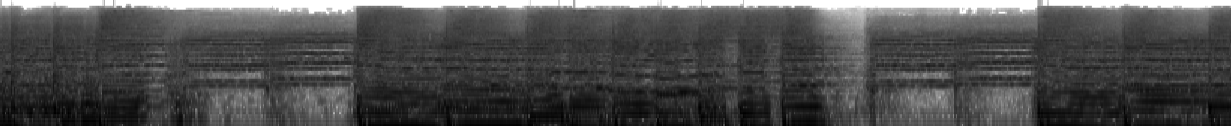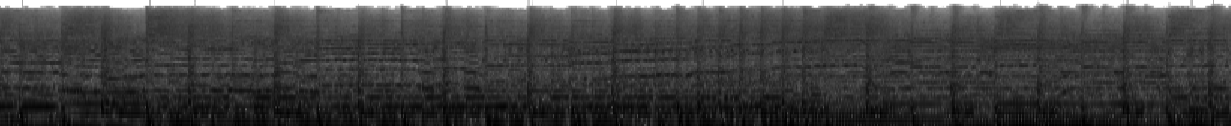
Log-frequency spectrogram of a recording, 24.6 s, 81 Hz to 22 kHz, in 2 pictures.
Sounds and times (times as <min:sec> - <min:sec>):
Electric guitar: 0:00.0 - 0:24.6
Theme music: 0:03.5 - 0:24.6
Soundtrack music: 0:03.6 - 0:24.6
Strum: 0:10.4 - 0:24.6
Dance music: 0:11.2 - 0:24.6.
